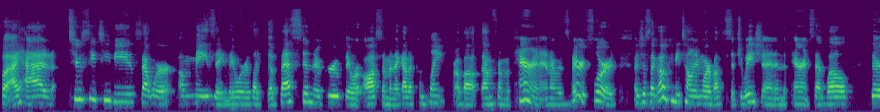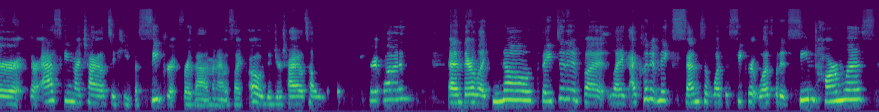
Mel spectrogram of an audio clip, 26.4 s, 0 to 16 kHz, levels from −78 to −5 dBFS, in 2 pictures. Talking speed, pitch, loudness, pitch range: 225 wpm, 215 Hz, -25 LUFS, 185-275 Hz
